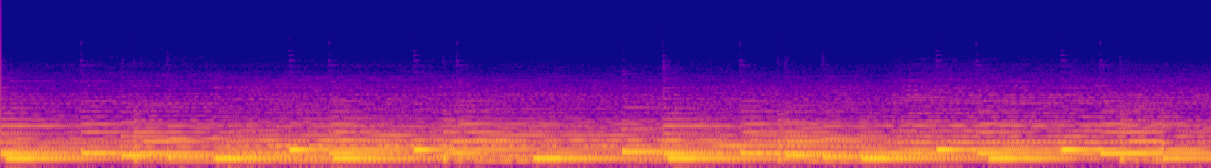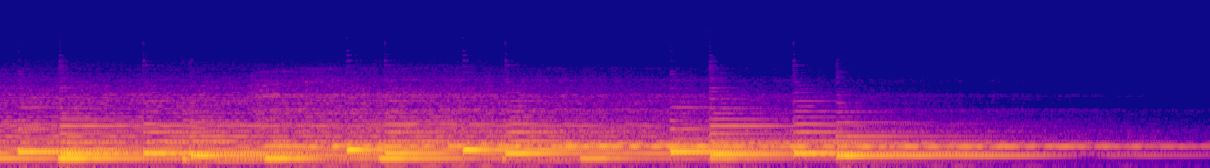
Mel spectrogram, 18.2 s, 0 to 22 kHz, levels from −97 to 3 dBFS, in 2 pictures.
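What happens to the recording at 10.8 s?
At 10.8 s the audio is inside a jitter buffer speed-up running from 10.62 to 11.95 s. After the receiver's buffer had filled beyond its target, it trimmed short pitch-period-sized pieces again and again, discarding about a tenth of a second in total. Playback runs at about 108% speed with unchanged pitch, so it sounds hurried. A spectrogram keeps the same harmonic spacing while events crowd closer together in time, and the waveform shows repeated cycles cut out at the joins.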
